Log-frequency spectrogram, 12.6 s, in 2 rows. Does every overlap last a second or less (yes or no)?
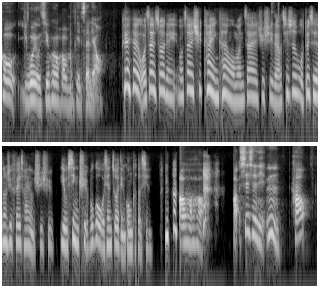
yes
